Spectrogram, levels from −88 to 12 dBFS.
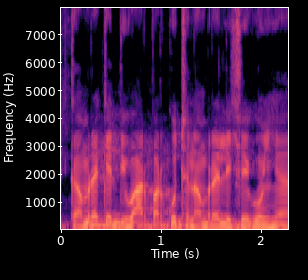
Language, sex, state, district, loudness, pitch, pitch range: Hindi, male, Jharkhand, Garhwa, -15 LUFS, 140 Hz, 125-155 Hz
